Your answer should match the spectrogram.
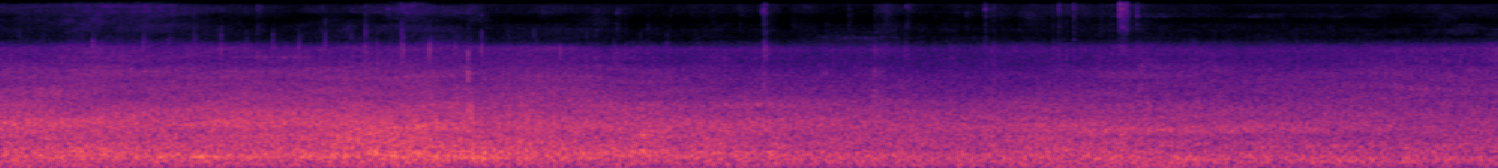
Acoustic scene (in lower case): street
